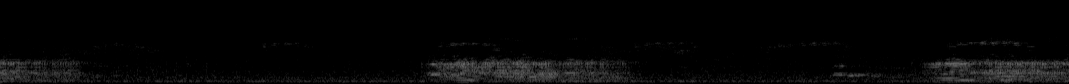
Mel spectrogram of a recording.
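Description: Rough, rattling breathing noises in slow cycles, loud bursts about every five seconds, roughly 12 breaths a minute; typical snoring.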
